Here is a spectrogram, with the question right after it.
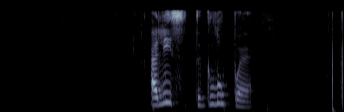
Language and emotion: Russian, angry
